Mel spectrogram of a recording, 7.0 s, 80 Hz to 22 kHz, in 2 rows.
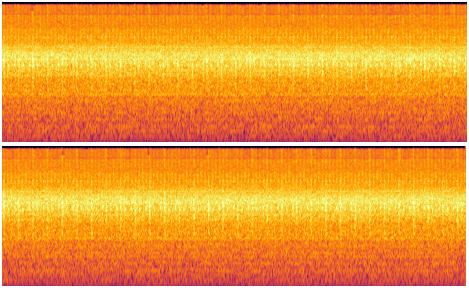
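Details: Rover 25 1.4 petrol at cold start: fast, light, even ticking about three per second over a smooth normal idle from hydraulic tappets, normal at this temperature; a slight misfire was later traced to a faulty lambda (O2) sensor.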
